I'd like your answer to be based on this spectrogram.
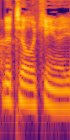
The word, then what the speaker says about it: Ntilikina: Probably, and I probably can't even say his name right, but Frank Ntilikina. – Ntilikina, yeah.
